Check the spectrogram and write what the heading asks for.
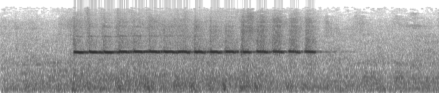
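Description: A single high whistled note, held steady with a slight flutter for about two and a half seconds, starting just under a second in.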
